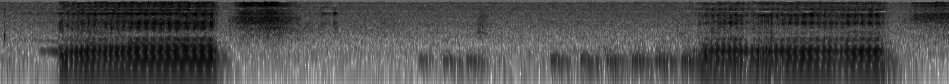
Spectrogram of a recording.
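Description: Two long, loud, rumbling snores with a low buzzing tone, separated by quieter breathing; a dog snoring while asleep.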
